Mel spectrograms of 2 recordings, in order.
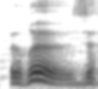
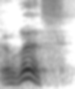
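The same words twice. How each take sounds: First: The last consonant is a buzzing Z sound. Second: The last consonant is a hissing S sound. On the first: The speaker calls it right. "you are always going to have the sound Z" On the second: The speaker calls it wrong. "So it's not heureuse"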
